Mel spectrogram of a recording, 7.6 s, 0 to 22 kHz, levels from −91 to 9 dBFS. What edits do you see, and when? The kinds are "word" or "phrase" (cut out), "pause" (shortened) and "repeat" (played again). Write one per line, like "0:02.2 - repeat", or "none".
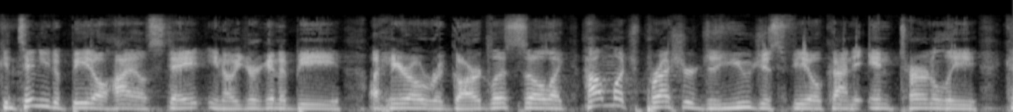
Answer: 0:04.3 - pause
